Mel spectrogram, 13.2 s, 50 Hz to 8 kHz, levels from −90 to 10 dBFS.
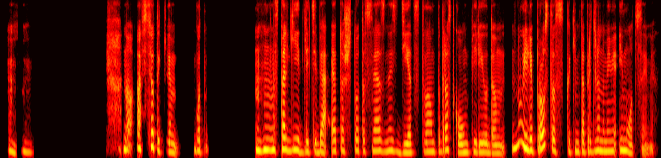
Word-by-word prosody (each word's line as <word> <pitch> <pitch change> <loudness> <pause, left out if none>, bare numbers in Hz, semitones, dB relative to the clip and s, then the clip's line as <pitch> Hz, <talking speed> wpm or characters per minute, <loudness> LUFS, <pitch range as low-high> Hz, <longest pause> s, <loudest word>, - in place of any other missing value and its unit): Мгм. 170 -1 -6 1.8
Ну, 215 -1 +1
а 235 - +5
всё-таки, 190 - 0 0.3
вот 200 +5 -4 1.0
мгм, 205 0 +4
ностальгия 215 -1 +3
для 170 +1 -3
тебя- 170 0 0
это 190 +1 -1
что-то 195 0 -1
связанное 195 +1 -1
с 185 - -4
детством, 170 +2 -2
подростковым 170 -4 -1
периодом, 165 -3 -2
ну, 265 +9 +1
или 235 -6 +9
просто 215 - +3
с 170 - -1
какими-то 180 -1 -3
определенными 185 +1 -1
эмоциями? 195 -7 -2
190 Hz, 105 wpm, -24 LUFS, 170-205 Hz, 1.8 s, или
